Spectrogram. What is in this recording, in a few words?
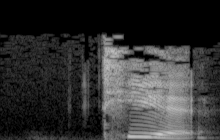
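"tie", Mandarin Chinese pinyin, fourth tone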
